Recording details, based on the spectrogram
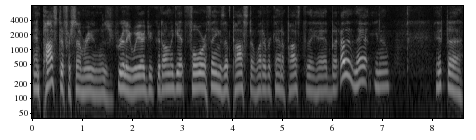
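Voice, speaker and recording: A man with a Texan accent, a dark, mellow tone and a fairly high pitch on a very clean recording with a silent background. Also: ordinary pitch variation, moderate pace. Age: 70s. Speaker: YouTube live streamer. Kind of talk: casual live stream chat. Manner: halting.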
